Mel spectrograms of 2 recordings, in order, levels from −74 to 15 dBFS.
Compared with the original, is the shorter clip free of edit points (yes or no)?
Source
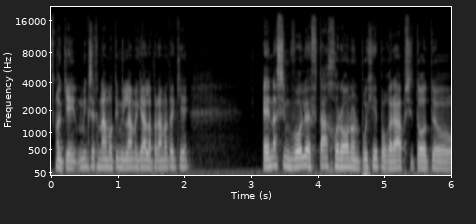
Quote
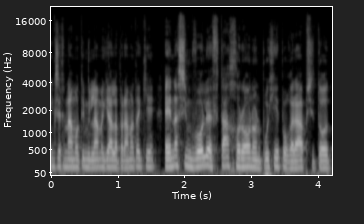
no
